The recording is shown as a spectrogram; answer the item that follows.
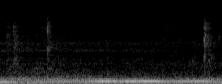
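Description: Low, steady engine hum, swelling a little for a moment near the middle, with a couple of faint clicks.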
